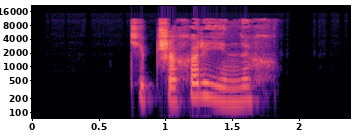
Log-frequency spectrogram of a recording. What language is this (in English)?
Adyghe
